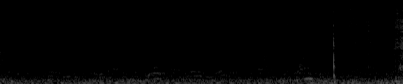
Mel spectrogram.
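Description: Near silence: faint room tone, with a couple of faint ticks near the end as the trading cards are handled.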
